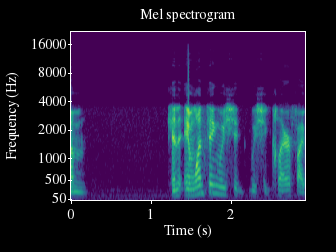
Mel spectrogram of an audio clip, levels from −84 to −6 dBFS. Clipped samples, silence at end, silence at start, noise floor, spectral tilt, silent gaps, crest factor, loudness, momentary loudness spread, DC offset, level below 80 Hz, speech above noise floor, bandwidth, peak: under 0.1%; 0 s; 0 s; -68 dBFS; -2 dB/octave; none; 24 dB; -22 LUFS; 11 LU; under 0.1%; -76 dBFS; 44 dB; 16.5 kHz; -2 dBFS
